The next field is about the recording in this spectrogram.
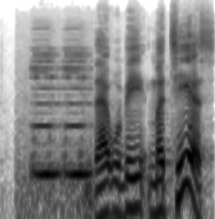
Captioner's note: buzzer sounds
